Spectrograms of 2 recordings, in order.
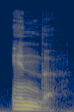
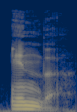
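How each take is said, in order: No difference in how they are said.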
